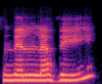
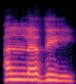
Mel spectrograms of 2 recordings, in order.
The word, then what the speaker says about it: الذي: But in this case, as you can see, this will not be pronounced as nilladhi because that's wrong. It will be pronounced alladhi. So we will drop the noon because it's actually, we are doing waqf here.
